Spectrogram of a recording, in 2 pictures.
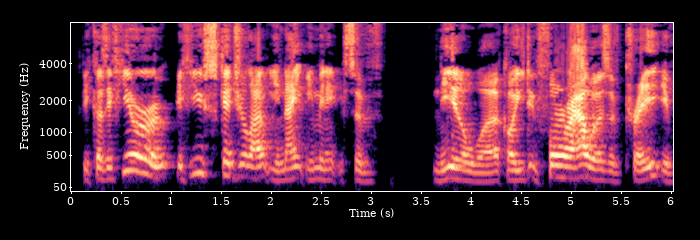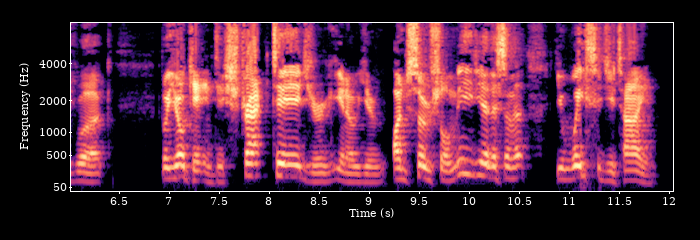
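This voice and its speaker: A man talks at a moderate pace with lively intonation. The recording is very clean, with a silent background. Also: fairly high pitch for a man. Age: 30s. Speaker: performance coach for entrepreneurs. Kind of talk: podcast interview. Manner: hesitant, frequent ums and restarts.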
